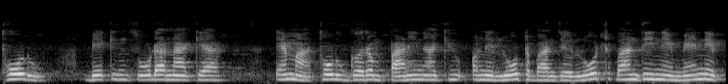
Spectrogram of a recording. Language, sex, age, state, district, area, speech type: Gujarati, female, 30-45, Gujarat, Rajkot, rural, spontaneous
